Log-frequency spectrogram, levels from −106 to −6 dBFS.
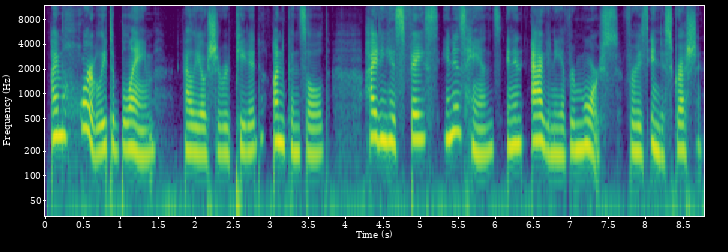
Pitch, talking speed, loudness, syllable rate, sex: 230 Hz, 150 wpm, -20 LUFS, 5.4 syllables/s, female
